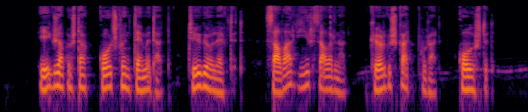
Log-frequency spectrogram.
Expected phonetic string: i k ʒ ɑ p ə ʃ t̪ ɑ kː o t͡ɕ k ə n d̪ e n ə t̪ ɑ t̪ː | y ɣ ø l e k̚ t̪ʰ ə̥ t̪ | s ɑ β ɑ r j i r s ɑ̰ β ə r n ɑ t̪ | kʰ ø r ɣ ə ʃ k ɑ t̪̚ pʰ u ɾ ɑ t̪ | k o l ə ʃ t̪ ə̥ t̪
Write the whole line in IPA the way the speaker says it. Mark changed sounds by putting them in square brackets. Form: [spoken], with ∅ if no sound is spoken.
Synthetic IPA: i k ʒ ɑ p ə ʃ t̪ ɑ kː o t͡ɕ k ə n [t̪] e [m] ə t̪ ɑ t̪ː | y ɣ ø l e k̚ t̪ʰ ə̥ t̪ | s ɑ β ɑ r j i r s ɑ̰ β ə r n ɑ t̪ | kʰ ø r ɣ ə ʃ k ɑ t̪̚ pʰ u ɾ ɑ t̪ | k o l ə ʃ t̪ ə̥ t̪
